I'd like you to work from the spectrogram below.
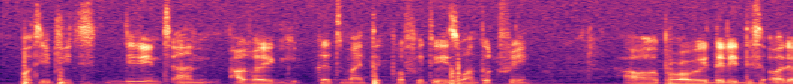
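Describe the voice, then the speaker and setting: With noticeable background noise around him, a man speaks fairly quickly. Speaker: day trader. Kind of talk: casual trading vlog commentary. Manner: halting, with repetitions.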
